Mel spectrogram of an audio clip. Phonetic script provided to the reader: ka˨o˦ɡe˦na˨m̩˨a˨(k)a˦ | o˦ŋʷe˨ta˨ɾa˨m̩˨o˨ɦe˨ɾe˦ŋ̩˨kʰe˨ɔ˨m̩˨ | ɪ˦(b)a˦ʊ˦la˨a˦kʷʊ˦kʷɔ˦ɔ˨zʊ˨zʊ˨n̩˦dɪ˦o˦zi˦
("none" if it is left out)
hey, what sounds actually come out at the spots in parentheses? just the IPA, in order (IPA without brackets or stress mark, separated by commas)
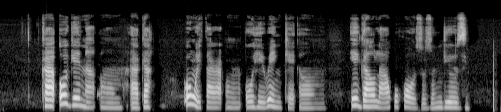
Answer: ɡ, ɡ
